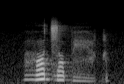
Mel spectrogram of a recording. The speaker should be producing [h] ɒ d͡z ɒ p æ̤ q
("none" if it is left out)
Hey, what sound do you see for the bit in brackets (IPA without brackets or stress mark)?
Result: ɦ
